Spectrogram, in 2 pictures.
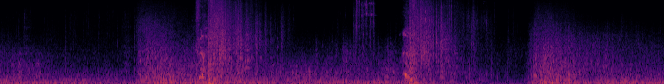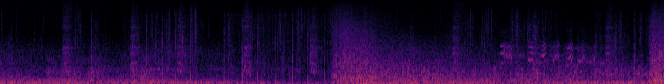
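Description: Footsteps patter on wet pavement.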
